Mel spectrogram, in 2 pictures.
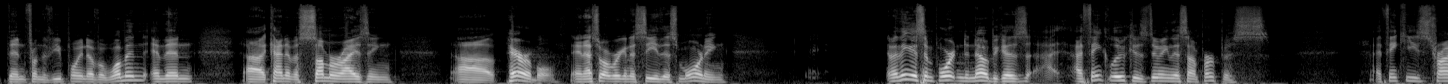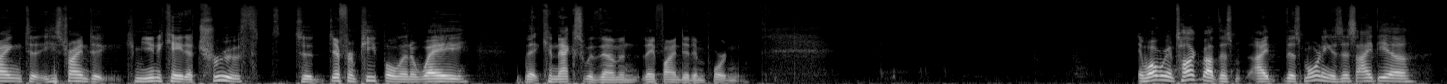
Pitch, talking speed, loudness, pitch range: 135 Hz, 170 wpm, -20 LUFS, 120-155 Hz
